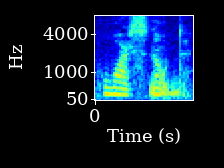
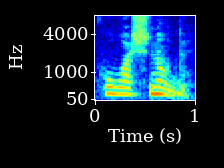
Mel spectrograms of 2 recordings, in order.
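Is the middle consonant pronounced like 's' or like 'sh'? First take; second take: s; sh. First: The consonant after r sounds like s. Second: The consonant after r sounds like sh. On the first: "як деякі шведи вимовляють і ес" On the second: "Ес вимовляємо як ш"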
